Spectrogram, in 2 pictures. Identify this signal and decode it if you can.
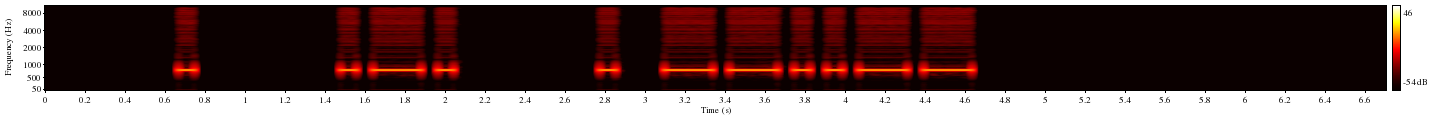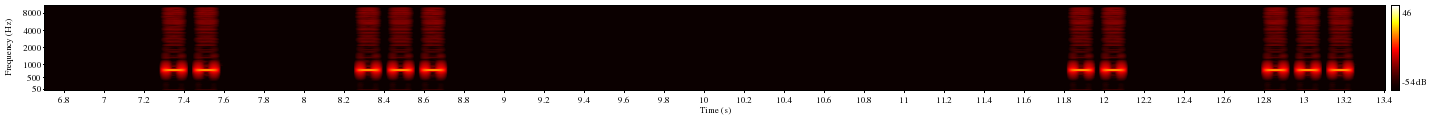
Morse code, heard as a keyed tone, about 15 wpm, spaced as for 9 wpm, 800 Hz. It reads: ERE, IS IS
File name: General / General-mp3s / Suffixes sp @13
